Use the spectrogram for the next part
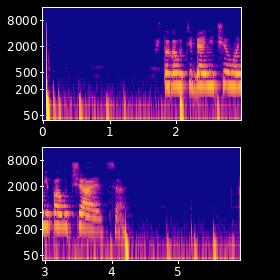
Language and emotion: Russian, angry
